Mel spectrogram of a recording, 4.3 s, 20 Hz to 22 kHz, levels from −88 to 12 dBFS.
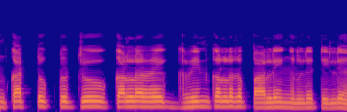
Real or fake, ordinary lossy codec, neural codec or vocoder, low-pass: real; none; none; none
